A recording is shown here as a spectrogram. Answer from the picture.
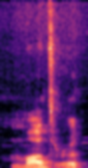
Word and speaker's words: madra: for dog is m madra and again madra now I speak the monster dialect of Irish we're saying madra there's what's called an epenthetic vowel in there where m a d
